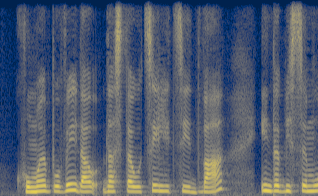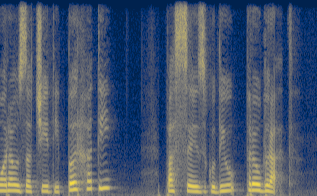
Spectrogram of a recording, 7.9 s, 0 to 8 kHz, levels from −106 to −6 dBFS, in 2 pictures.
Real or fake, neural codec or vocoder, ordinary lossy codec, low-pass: fake; codec, 16 kHz, 0.8 kbps, ZipCodec; none; none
